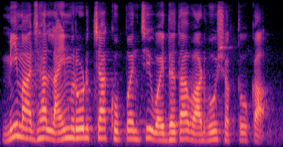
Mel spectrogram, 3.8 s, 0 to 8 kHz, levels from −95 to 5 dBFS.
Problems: none marked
